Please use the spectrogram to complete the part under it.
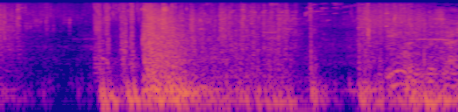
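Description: A shotgun fires with heavy booms.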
